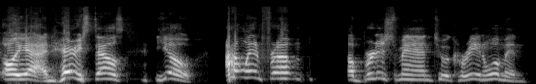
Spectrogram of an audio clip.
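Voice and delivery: hammed-up British accent, punchy and indignant; mock British influencer. Streamer imitating the influencer throwing [name] under the bus, mock British. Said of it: "He's like".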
